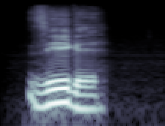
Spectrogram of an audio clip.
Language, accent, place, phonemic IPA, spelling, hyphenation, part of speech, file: German, Germany, Berlin, /ˈzeːɡəl/, Segel, Se‧gel, noun, De-Segel.ogg
- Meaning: sail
